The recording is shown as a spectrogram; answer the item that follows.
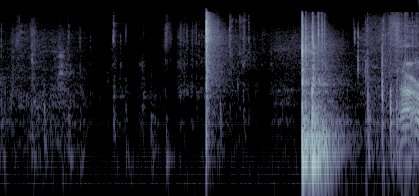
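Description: Cable ties being snipped off a coiled charging cable with cutters: a few faint clicks and one sharp snip about two seconds in, then a loud thunk about three seconds in.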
